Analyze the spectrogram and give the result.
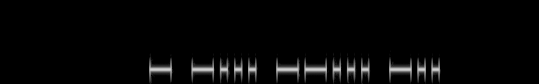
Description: Morse code, heard as a keyed tone, about 17 wpm, 700 Hz. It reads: TB7D
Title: DXCC-100 Call Signs - 4 Characters - 17wpm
